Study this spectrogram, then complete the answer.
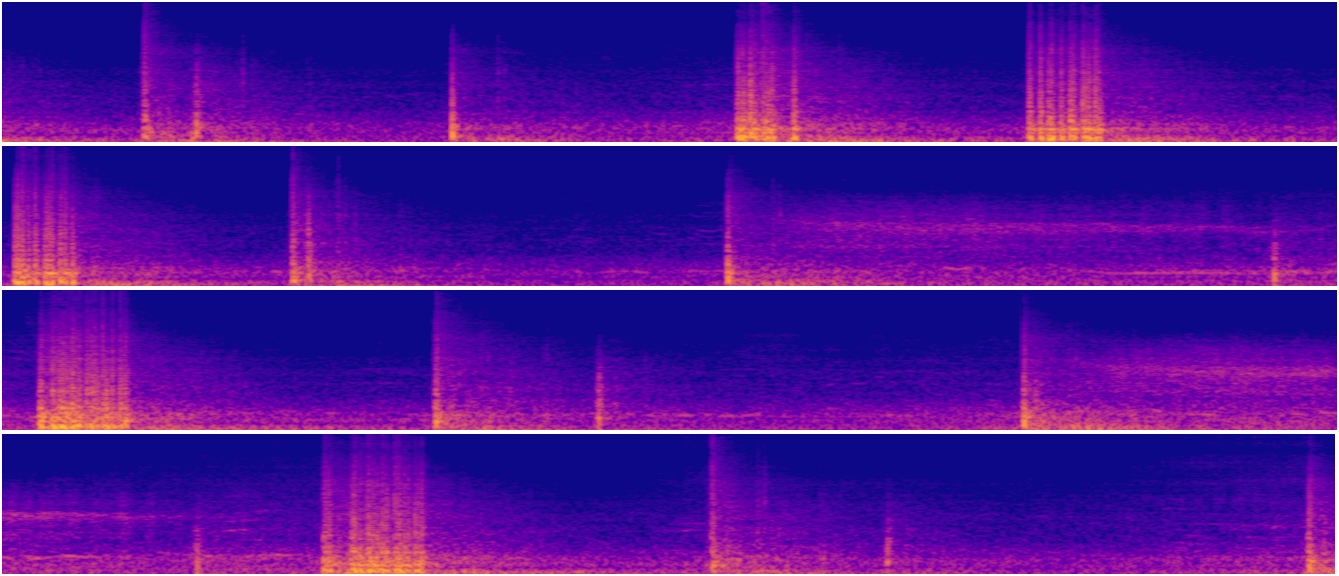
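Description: Fireworks explode with loud booms, one after another, each rumbling away in a long echo.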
